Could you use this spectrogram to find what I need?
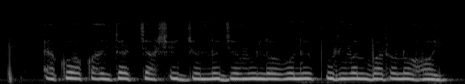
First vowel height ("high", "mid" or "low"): mid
